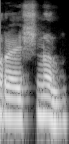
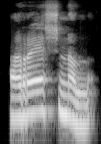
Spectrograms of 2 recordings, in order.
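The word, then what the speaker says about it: rational: इसको ध्यान से देखिए, आर ए का उच्चारण रे करेंगे, और टी आई ओ का उच्चारण यहाँ पे श हो जाएगा, ध्यान से देखना है। टी आई ओ का उच्चारण श करेंगे, एन का उच्चारण न हो जाएगा, ठीक है, ए एल का उच्चारण ल हो जाएगा। इसको बोलेंगे हम रैशनल, क्या बोलेंगे?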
